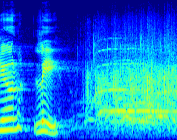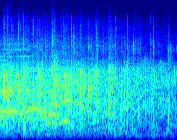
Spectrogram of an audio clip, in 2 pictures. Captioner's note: applause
